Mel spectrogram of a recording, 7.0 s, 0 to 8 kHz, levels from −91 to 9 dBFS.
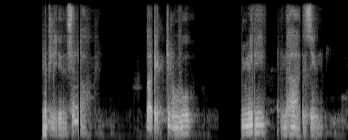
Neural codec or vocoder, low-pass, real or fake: codec, 16 kHz in and 24 kHz out, 0.6 kbps, FireRedTTS-2 codec; 7.2 kHz; fake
